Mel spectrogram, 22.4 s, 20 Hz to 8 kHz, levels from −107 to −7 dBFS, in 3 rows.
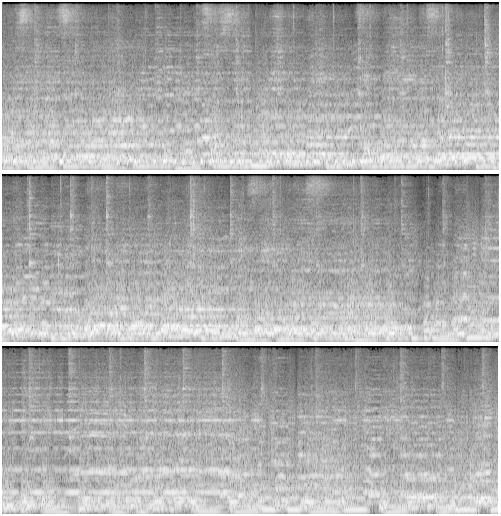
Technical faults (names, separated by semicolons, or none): none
